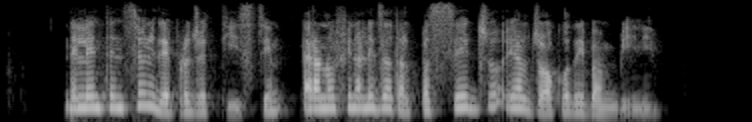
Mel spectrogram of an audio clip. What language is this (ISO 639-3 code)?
ita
